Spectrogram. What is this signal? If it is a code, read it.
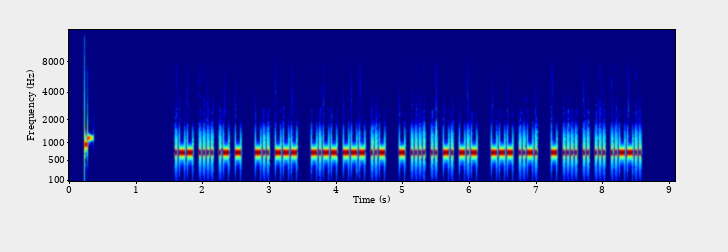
Morse code, heard as a keyed tone, about 37 wpm, 700 Hz. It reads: WHAT DO YOU THINK OF THIS?
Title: Sentences from Top 200 Words 40wpm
